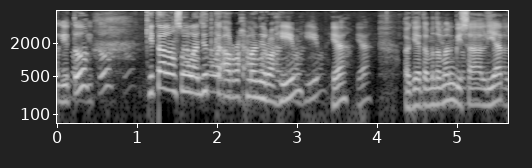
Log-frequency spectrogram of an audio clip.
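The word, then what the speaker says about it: الرحمن الرحيم: Contoh, Ar-Rahmanir-Rahim, Ar-Rahmanir-Rahim, Ar-Rahmanir-Rahim. Maka tata cara bacanya bukan Al-Rahmanir-Rahim, tapi Ar-Rah, ya, bukan Al-Rah, tapi Ar-Rahmanir-Rahim.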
